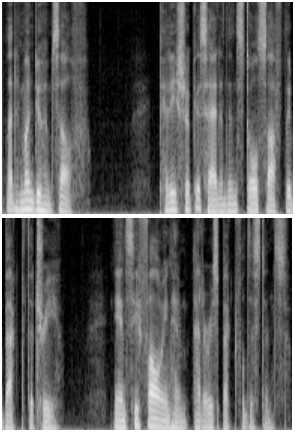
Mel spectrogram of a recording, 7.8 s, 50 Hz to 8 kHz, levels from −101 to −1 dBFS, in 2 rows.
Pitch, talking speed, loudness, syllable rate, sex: 95 Hz, 180 wpm, -20 LUFS, 5.9 syllables/s, male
